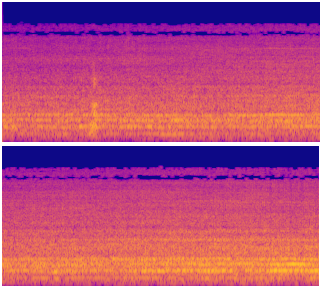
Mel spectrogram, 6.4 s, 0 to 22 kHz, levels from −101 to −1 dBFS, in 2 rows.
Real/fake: real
